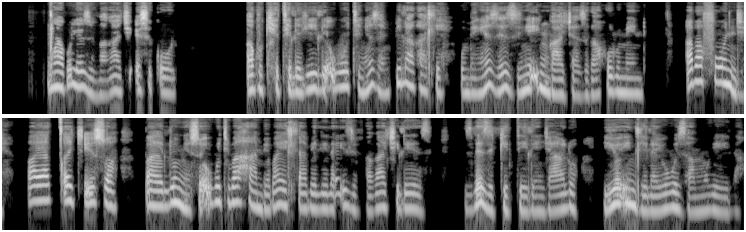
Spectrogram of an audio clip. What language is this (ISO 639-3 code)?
nde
